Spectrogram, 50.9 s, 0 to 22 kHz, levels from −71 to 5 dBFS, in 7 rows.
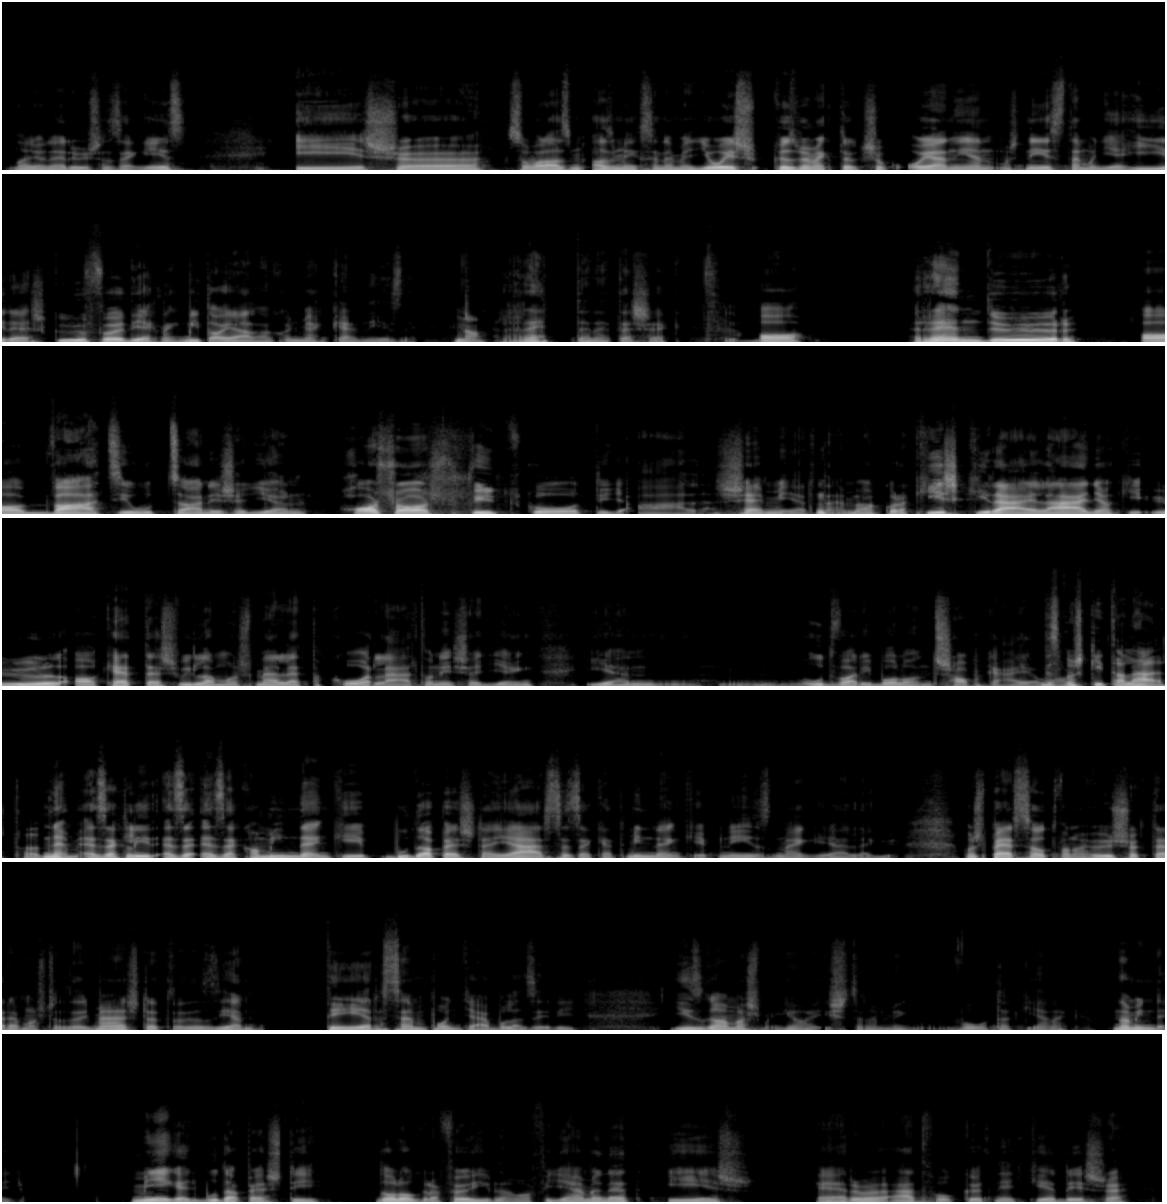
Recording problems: none

